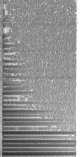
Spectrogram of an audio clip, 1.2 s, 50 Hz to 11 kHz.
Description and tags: Yamaha F160e Acoustic Electric run through a PO XT Live. Random chord strum. Clean channel/ Bypass Effects.
strum, chord, guitar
